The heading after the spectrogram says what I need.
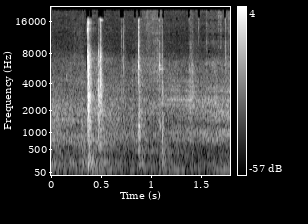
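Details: Chevy G20 van door shaken while shut gives sharp metallic clunks: loose latch striker pin missing its plastic bushing; fix by wrapping electrical tape and snapping slit half-inch plastic tubing over the pin.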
